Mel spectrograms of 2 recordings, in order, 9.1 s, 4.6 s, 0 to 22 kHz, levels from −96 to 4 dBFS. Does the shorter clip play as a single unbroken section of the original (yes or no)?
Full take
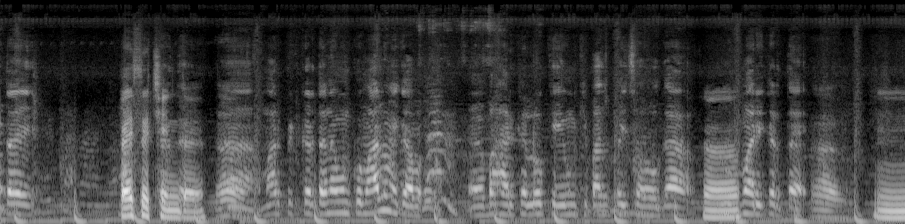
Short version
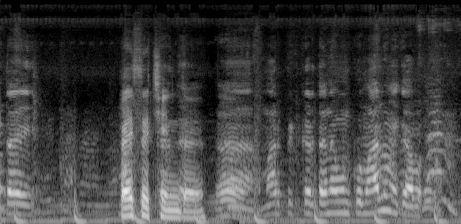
yes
